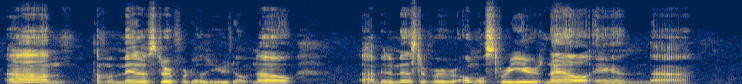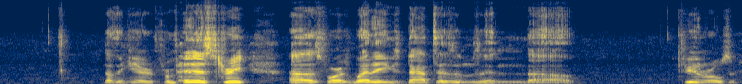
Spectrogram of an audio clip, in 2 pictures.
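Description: A middle-aged man with a deep, low voice talks into a desk webcam in a small room at home. His throat sounds froggy, and his speech wanders, with halting restarts and plenty of fillers. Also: animated. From Pennsylvania. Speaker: vlogger. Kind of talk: casual vlog update.

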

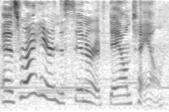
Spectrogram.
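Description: High-voiced woman giving a sightseeing tour. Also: wildly swooping pitch, brisk. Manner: reads out signs and points out sights. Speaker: travel vlogger. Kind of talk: informal narrated sightseeing tour. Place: outdoors on small-town streets at night. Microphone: handheld camera at arm's length.

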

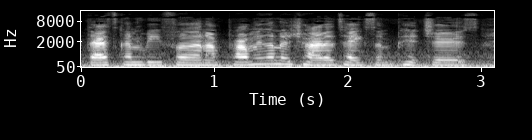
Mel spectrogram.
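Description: A young woman with a raspy, hoarse voice, a teacher chatting candidly to a phone camera on her dashboard while she drives. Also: on the low side, fairly even intonation, fairly quick. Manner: candid, chatty, swears casually. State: voice going hoarse. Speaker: teacher vlogging. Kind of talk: casual chat. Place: inside a moving car. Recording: loud road noise from driving.

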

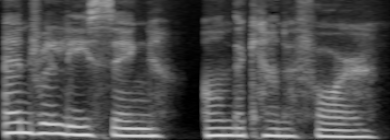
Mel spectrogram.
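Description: Female meditation guide: calm, gentle, very slow delivery with generous pauses, warm and relaxed tone. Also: low voice. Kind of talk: guided body scan meditation.

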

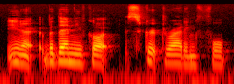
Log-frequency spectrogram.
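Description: A woman's voice: deep voice, steady tone, moderate pace, a little mellow. A woman co-hosting a podcast, chatting casually in a thoughtful, reflective way. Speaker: podcast co-host.

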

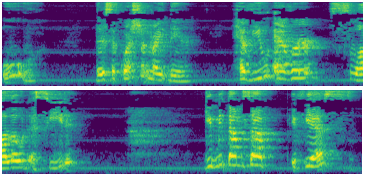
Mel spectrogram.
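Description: A young woman teacher leading an interactive picture-book read-aloud, animated and asking children questions directly. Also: high-pitched, takes it slowly, vocal fry, pauses often, slight background noise. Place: small indoor room at home. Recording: echoey room recording.

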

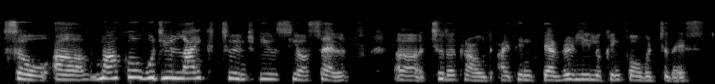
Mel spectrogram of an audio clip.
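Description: A woman's voice: a little high, moderate pace, fairly bright tone, no room sound, highs cut off. A woman moderating a panel, chatty and encouraging as she hands over to the speakers.

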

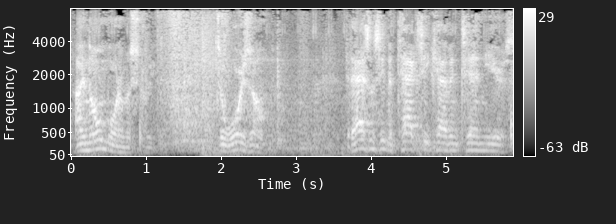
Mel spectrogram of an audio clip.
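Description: An actor playing a sceptical, level-headed Jesuit priest in a radio drama, terse and dry. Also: male voice, mid-range voice, lively intonation, measured pace, noisy background, natural voice.

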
